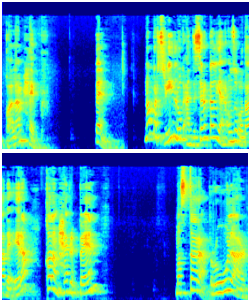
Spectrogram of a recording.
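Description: Lively Egyptian woman teaching children English. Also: fairly high pitch, far from the mic. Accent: Egyptian Arabic. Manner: slow, spelled-out English words followed by Arabic glosses; asks questions and answers them herself. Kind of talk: explaining a children's English workbook. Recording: echoey room, voice a little off the mic.

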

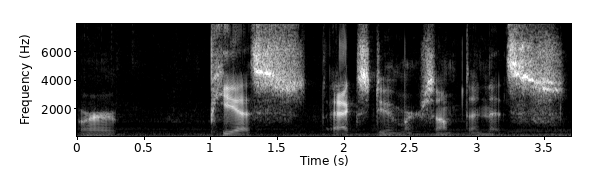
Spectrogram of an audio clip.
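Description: Slow and fairly low, his voice stays mostly flat in pitch yet sounds bright and forceful, over slight background noise. He's a gamer on a custom shooter map, casually narrating his let's-play and muttering relaxed remarks at each discovery.

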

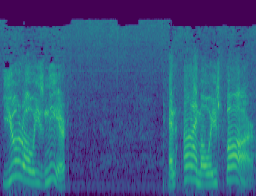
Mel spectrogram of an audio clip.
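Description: A brash vaudeville comic in an old cartoon, high and swooping in pitch. He draws his words out slowly and theatrically, complaining and bickering over music. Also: big pitch swings, fairly bright tone, highs cut off, full character voice. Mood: indignant. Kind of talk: cartoon vaudeville sketch acting with sung lines.

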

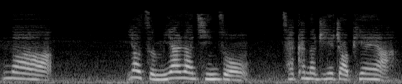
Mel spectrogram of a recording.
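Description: A woman's voice: on the high side, moderate pace, faint music behind, natural voice. An actress playing an eager, fawning young female sidekick in a TV drama.

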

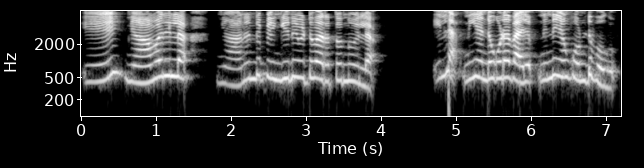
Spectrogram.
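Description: A woman voicing childlike cartoon friends who bicker and make up. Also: very high-pitched. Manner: lively, bickering. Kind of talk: cartoon voice acting.

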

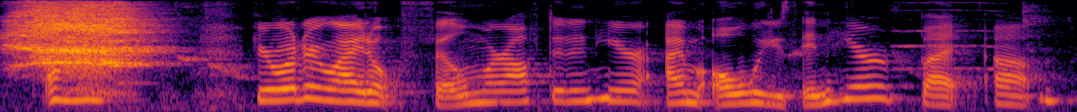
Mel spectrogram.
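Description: This young adult woman, a pet sitter who vlogs, chats brightly to her pets at home while holding the camera out at arm's length. She speaks at a moderate pace in a high voice, and the recording is very noisy.

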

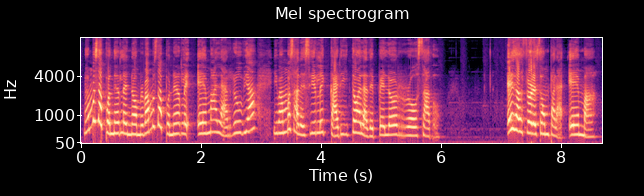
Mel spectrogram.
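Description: A woman narrating a doll-game story in a casual, playful way, with excited gasps and exclamations. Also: very high-pitched, moderate pace, faint music behind. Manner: excited, exclaiming, gasping reactions.

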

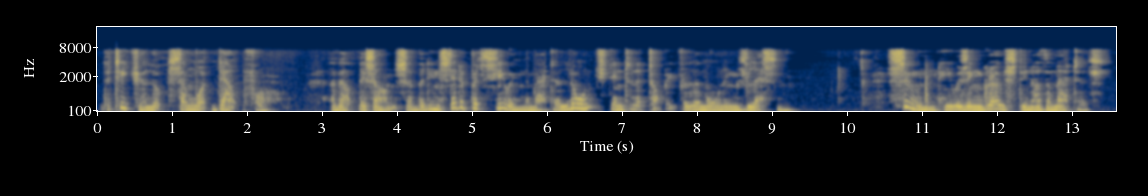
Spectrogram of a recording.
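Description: A man reading a novel chapter aloud for English learners, slow and deliberate. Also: fairly high pitch, expressive, pushed and bright, breathy edge, highs cut off. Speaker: audiobook reader.

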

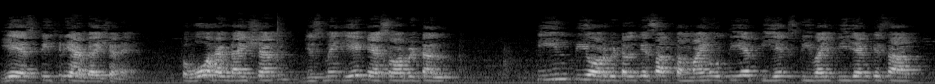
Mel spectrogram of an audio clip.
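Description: A man's voice: high-pitched, a bit bright, a little hiss or hum. A middle-aged man teaching chemistry to students, calling them children and quizzing them as he goes. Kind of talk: classroom lecture. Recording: echoey room, mic at a distance.

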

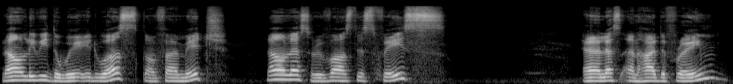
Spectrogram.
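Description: Frequent uhs and pauses mark this slow software walkthrough, voiced by a woman with a somewhat low pitch. She gives step-by-step instructions as narration over a screen recording.

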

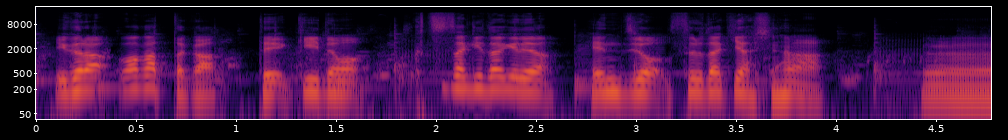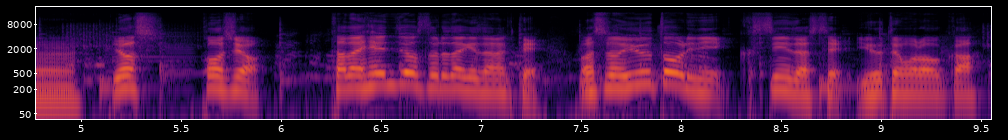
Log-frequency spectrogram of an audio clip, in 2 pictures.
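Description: A man acting out a short-tempered cartoon mole who scolds the player in a broad Kansai dialect. The gruff lecturing sits a little high and leaps around in pitch. Faint game music plays underneath. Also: fairly bright tone. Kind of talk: reading game dialogue aloud in character.

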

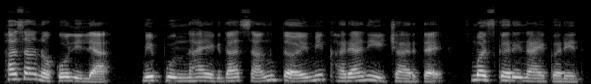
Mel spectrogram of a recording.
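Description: Narrator voicing young village man, Malvani accent, insistent, hot-tempered, mellow voice, audiobook dialogue. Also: mid-range voice, animated, unhurried, natural voice. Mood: pressing.

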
